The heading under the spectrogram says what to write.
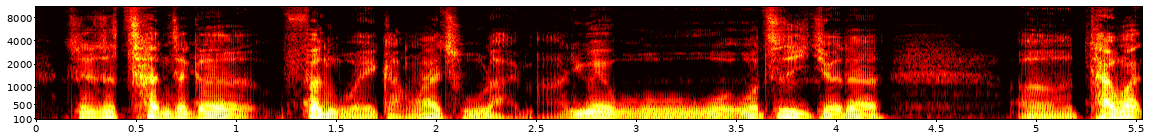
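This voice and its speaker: On a very clean recording with a silent background, a man with a very deep, low pitch speaks at a fairly quick pace in an animated tone with very wide pitch swings. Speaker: political podcast host. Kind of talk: casual chat.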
